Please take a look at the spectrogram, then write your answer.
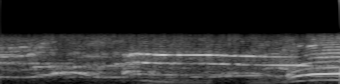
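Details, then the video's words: Molly, a pet dog, howls back at another dog playing from a screen, her long wavering tones sliding and rising, with a sharp upward swoop at the end, layered over the other dog's recorded howling. "Howling Molly"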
